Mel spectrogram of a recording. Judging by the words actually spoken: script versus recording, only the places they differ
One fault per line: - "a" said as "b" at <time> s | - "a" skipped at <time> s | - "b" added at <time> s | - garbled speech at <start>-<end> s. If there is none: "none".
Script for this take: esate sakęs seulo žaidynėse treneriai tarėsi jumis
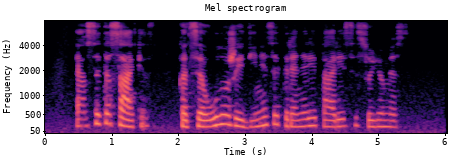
- "kad" added at 2.1 s
- "su" added at 4.8 s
